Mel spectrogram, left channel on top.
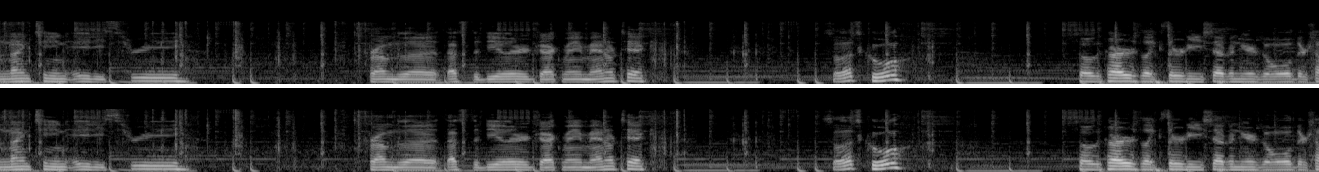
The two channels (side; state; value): both; normal; correlation 0.47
